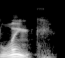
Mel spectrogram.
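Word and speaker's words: LYNGK: a new name probably it's called link and well it's spelled ly ng k you talked about this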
